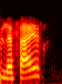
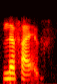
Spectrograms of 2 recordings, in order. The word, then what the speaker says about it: Lefebvre: But if you want to learn a little French, I'll tell you my maiden name, Lefebvre. It's pronounced like number five, so that's the closest thing. Yes, Lefebvre Connolly.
